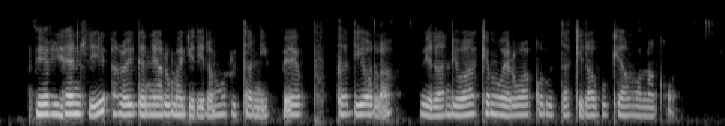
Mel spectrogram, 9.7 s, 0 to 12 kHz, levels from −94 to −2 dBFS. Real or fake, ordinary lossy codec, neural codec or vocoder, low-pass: fake; none; codec, 16 kHz, 8 kbps, FreqCodec, smaller model; 7.2 kHz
